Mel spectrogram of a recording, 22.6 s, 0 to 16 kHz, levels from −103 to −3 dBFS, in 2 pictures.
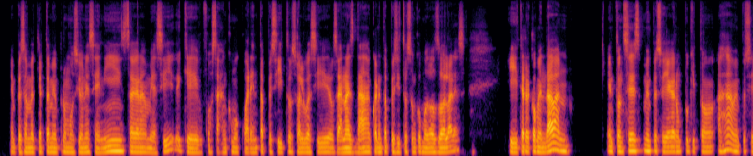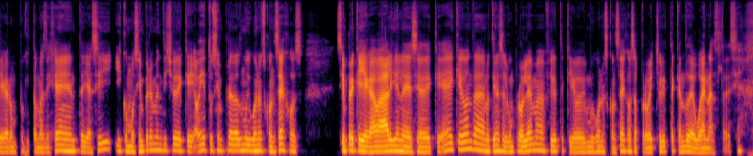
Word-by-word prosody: Empecé 105 -2 -3
a - - 0
meter 105 +1 -2
también 105 -2 0
promociones 105 0 -3
en 100 0 -2
Instagram 115 -4 +2
y 95 - -3
así. 125 - -3
De 130 - -5
que, 100 -6 -1
costaban 100 0 -6
como 105 -1 -5
$40 100 0 -2
pesitos 110 0 -5
o 105 - 0
algo 105 +1 +1
así. 110 +2 -2
O 105 - -2
sea, 95 - +3
no 105 - +6
es 100 -1 0
nada. 105 +2 +2
$40 105 +1 +1
pesitos, 105 -1 -4
son 105 - -4
como 110 -2 -1
$2 105 0 +1
dólares, 105 +2 0 0.6
y 105 -1 0
te 115 - +4
recomendaban. 125 +4 +4 0.6
Entonces, 130 +3 +1
me 135 - 0
empezó 125 -1 -2
a - - 0
llegar 115 +1 +3
un 115 - -5
poquito 120 -2 -4
ajá. 140 +5 +1
Me 125 - +1
empezó 120 0 -9
a - - 0
llegar 110 0 0
un 110 - -6
poquito 110 0 -8
más 105 0 -3
de 100 - -7
gente 130 -1 +1
y 110 - -1
así. 155 +10 -3
Y 130 -3 -5
como 120 -1 0
siempre 130 +6 -1
me 150 - -1
han 150 - -3
dicho 145 0 -3
de 135 - +1
que: 120 -1 -2
"Oye, 145 +3 -1
tú 150 0 -5
siempre 140 +1 -2
das 140 0 +2
muy 140 -1 +2
buenos 135 -1 +1
consejos". 130 0 0 0.5
Siempre 130 +1 +3
que 130 - +5
llegaba 120 0 +6
alguien, 130 +1 +5
le 125 - +4
decía 115 0 +1
de 110 -1 0
que: 115 +2 -4
"Hey, 160 - 0
¿qué 165 0 0
onda? 170 -5 +2
¿No 125 - +2
tienes 135 0 +1
algún 120 0 -1
problema? 140 +4 +1
Fíjate 130 -1 -2
que 115 - -6
yo 110 - 0
doy 110 - -1
muy 115 0 -2
buenos 120 0 -3
consejos. 125 +3 -2
Aprovecha 105 +1 -2
ahorita, 120 0 -3
que 120 - -2
ando 120 +1 +1
de 110 - +4
buenas", 100 -1 0
le - - -11
decía. 130 -1 -9
120 Hz, 255 wpm, -23 LUFS, 105-130 Hz, 0.6 s, no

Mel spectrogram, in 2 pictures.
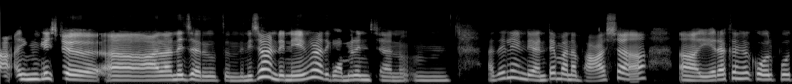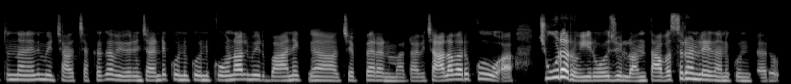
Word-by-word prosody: అ - - +4 0.2
English 245 +2 +2 0.6
ఆ! - - +6 0.4
అలానే 210 +3 +4
జరుగుతుంది. 190 -4 -3
నిజం 345 - +4
అండి, 215 -4 +1
నేను 215 +3 +5
గూడా 335 -1 +5
అది 235 - -4
గమనించాను. 190 -3 -4
హ్మ్. 185 0 -9 0.5
అదేలెండి. 275 -2 -3
అంటే 200 +7 -2
మన 220 -3 0
భాష 190 +6 -1 0.7
ఆహ్, 190 -2 +3
ఏ - - -1
రకంగా 270 +3 -2
కోల్పోతుందనేది 225 -1 -2
మీరు 210 -3 -5
చాలా 180 0 -4
చక్కగా 200 +6 -5
వివరించారు. 190 0 -3
అంటే 225 +2 -5
కొన్ని 210 -2 -2
కొన్ని 200 -2 -2
కోణాలు 225 +3 +1
మీరు 210 -3 -4
బానే 190 +3 -1 0.2
ఆహ్, 180 -1 -3
చెప్పారన్నమాట. 180 -3 -5
అవి 170 - -13
చాలా 190 +5 +4
వరకు 245 +2 -2 0.2
ఆహ్, - - -6 0.3
చూడరు 320 - +6
ఈ - - +2
రోజుల్లో. 190 -2 -1
అంత 180 +2 -5
అవసరం 265 +5 +1
లేదనుకుంటారు. 175 -4 -5
205 Hz, 160 wpm, -22 LUFS, 185-230 Hz, 0.7 s, ఆ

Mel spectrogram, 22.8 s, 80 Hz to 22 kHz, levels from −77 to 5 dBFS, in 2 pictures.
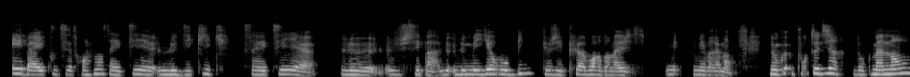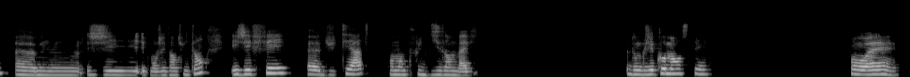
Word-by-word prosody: Et 220 -1 +5
bah 180 -4 +4
écoute, 175 +2 -1
c'est 180 -3 -5
franchement, 180 +4 -3
ça 190 -2 -4
a - - +1
été, 170 +1 -1
heu, - - -3
le 175 0 +2
déclic, 180 +4 -8
ça 180 - -9
a - - -1
été, 180 +1 +1
heu, 145 -3 0 0.3
le 175 -2 0
je 175 0 -7
sais 180 - -3
pas, 160 -4 -3
le 175 +1 -1
le 180 0 0
meilleur 185 +2 +5
hobby 205 +5 0
que 185 -3 -3
j'ai 175 -1 -3
pu 190 - -4
avoir 180 -1 +4
dans 165 - -2
ma 155 0 0
vie, 155 -1 -8 0.2
mais 190 +1 -5
mais 180 -1 -1
vraiment, 160 -5 -3 0.4
donc 195 +2 +3
pour - - -9
te 220 - +1
dire 220 -2 +3
donc 175 0 -6
maintenant, 205 +5 +5
hem, 160 -2 -4
j'ai, 165 -2 -4
bon 150 - -5
j'ai 160 +1 -5
28 160 +2 -7
ans 240 +4 +1 0.3
et 185 - 0
j'ai 190 0 +2
fait, 235 +4 +3 0.2
heu, 180 -2 +3
du 165 -1 -13
théâtre 200 0 +2 0.2
pendant 175 -1 -2
plus 175 +1 -10
de 170 - -5
10 170 +1 -7
ans 165 - -2
de - - -4
ma 150 -1 +1
vie. 150 +11 -12 1.9
Donc, 185 -2 0
j'ai 185 +1 +2
commencé 210 -2 +3 1.7
Ouais. 185 -3 +5
180 Hz, 165 wpm, -26 LUFS, 170-195 Hz, 1.9 s, Et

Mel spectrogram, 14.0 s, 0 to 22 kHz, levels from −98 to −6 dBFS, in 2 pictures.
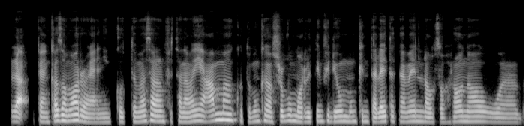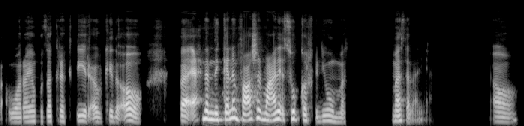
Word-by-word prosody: لأ 410 0 +2
كان 150 -2 -4
كذا 175 +3 +1
مرَّة، 175 -4 +2
يعني 135 +1 -6
كنت 150 +1 -8
مثلًا 165 +1 -1
في - - -17
ثانوية 155 +3 -1
عامة، 195 +5 +1
كنت 190 -6 -12
ممكن 165 +2 -5
أشرَبه 165 +3 -3
مرّتين 150 0 -3
في 170 - -6
اليوم، 160 +1 -2
ممكن 160 0 -7
3 155 +2 0
كمان 155 +1 -4
لو 145 -2 -3
سهرانة 155 +3 -4
وب 140 -3 -7 0.2
ورايا 145 +3 -1
مذاكرة 160 +1 -2
كتير 165 +2 -3
أو 145 - -1
كده. 150 +1 -4
آه، 180 +1 +4 0.5
فإحنا 385 -11 +7
بنتكلم 215 +4 +6
في 205 -4 +4
10 230 +7 +6
معالق 200 +3 +6
سُكّر 225 -6 +1
في - - -13
اليوم 170 -2 -2
مثلًا، 130 - -7 0.6
مثلًا - - 0
يعني. - - -19 0.8
آه 150 +2 -3
160 Hz, 170 wpm, -26 LUFS, 150-180 Hz, 0.8 s, فإحنا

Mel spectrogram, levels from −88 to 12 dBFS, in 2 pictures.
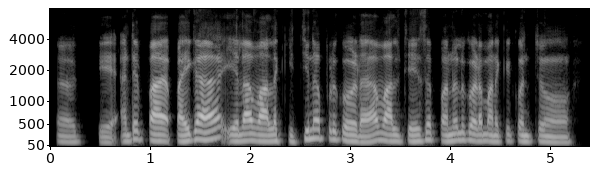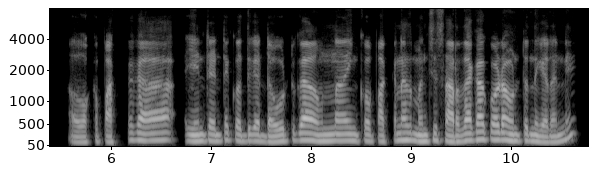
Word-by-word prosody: Okay. 115 -1 -8 0.2
అంటే, 130 +7 -2
ప - - +3 0.3
పైగా, 145 +7 +4 0.3
ఇలా 145 +2 +4
వాళ్ళకిచ్చినప్పుడు 135 +8 0
కూడా, 130 -4 +2 0.2
వాళ్ళు 135 -2 +3
చేసే 135 +5 0
పనులు 145 +4 0
కూడా, 140 -2 +2
మనకి 130 +1 -3
కొంచెం 125 -1 -2 0.8
ఒక 115 +2 -12
పక్కగా 145 +7 -1 0.5
ఏంటంటే 140 +1 -1
కొద్దిగా 140 0 -2
డౌటుగా 140 +6 +1
ఉన్నా, 140 +1 +1
ఇంకో 140 +1 -4
పక్కనది 150 +4 -1
మంచి 130 +3 -1
సరదాగా 150 +7 +3
కూడా 165 -1 +4
ఉంటుంది 140 -1 -2
కదండీ? 130 - -3
135 Hz, 145 wpm, -23 LUFS, 130-150 Hz, 0.8 s, పైగా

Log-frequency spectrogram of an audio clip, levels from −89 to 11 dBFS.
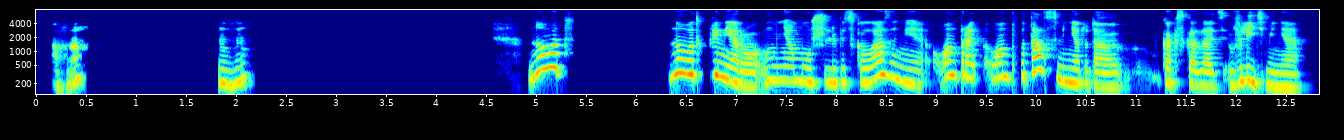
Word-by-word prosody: Ага. - - -4 1.3
Мгм. 210 +6 -5 2.8
Ну 400 +4 +3
вот 465 0 +7 1.1
ну 340 +4 +5
вот, 325 -2 +6
к - - -19
примеру, 215 - +3
у 235 +1 -5
меня 240 -1 -3
муж 230 -1 -3
любит 215 0 -5
скалолазание. 225 -2 0
Он 300 +1 0
пра 275 -3 +1
он 280 +2 0
попытался 300 +1 +4
меня 220 -3 0
туда, 175 -4 -2 0.4
как 215 -1 0
сказать, 185 -2 -1
влить 215 +2 -2
меня. 165 -3 -4
225 Hz, 110 wpm, -22 LUFS, 200-290 Hz, 2.8 s, вот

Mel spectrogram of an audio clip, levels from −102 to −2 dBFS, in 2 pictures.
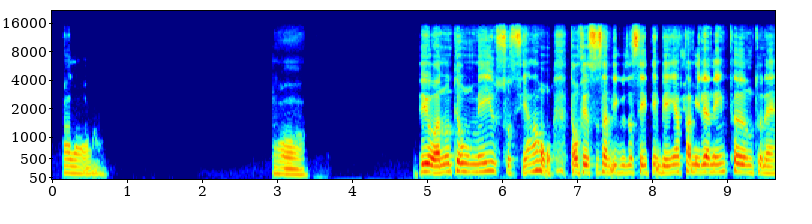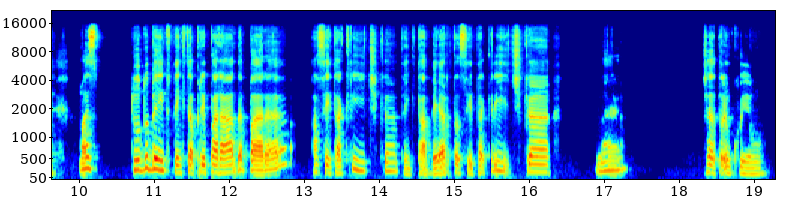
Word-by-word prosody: Ah 165 - -3
lá, 155 -1 -3
ó. 140 -3 -10 2.2
Oh. 130 -4 -3 1.5
Viu, 185 -3 +7
ah, 160 - +8
no 185 +3 0
teu 195 -2 +3
meio 195 +3 -1
social, 175 +5 +2 0.2
talvez 170 0 +6
os 165 - +8
amigos 170 -2 -1
aceitem 170 -1 +5
bem, 165 +1 0
a 180 - +1
família 180 0 +3
nem 180 +2 0
tanto, 175 -4 0
né. 155 -1 -3 0.3
Mas 265 0 +4 0.4
tudo 235 +4 -1
bem, 245 -2 +5
tu 220 - -10
tem 175 -1 -3
que - - -11
estar - - 0
preparada 175 -1 0
para 115 - -1 0.3
aceitar 170 -4 -3
crítica, 205 +2 -8
tem - - -11
que 130 - -22
estar - - -5
aberta - - -2
a - - -7
aceitar 80 - -3
crítica, 180 - -4 0.6
né. 225 +3 -6 1.1
Já 180 - -2
é - - -1
tranquilo. 140 -2 -6
175 Hz, 130 wpm, -24 LUFS, 155-195 Hz, 2.2 s, ah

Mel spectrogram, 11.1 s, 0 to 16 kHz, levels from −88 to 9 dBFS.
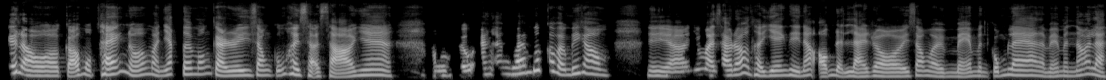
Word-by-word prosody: Cái 330 +1 +3
đồ 210 - +4
cỡ 185 -1 +3
1 245 -1 -4
tháng 275 +6 +6
nữa 235 -4 0
mà 270 -2 -2
nhắc 260 +6 -2
tới 275 -1 +1
món 280 +3 -6
cà 215 -5 +6
ri 225 +1 +1
xong 230 -1 -1
cũng 220 +5 -5
hơi 270 -4 +2
sợ 225 - -1
sợ 175 -4 +3
nha. 240 -1 +1 0.4
Ừ, 210 - -9 0.2
kiểu 210 - +1
ăn 265 +1 -3
ăn 285 +1 -8
quá 295 - +6
mức 455 +1 +1
á 430 - 0
bạn 255 -6 0
biết 295 +3 0
hông? 265 -5 +1 0.4
Thì, 210 -2 -3
à, 195 0 0
nhưng 250 - -9
mà 220 - +3
sau 230 -1 +3
đó 260 +6 +1
thời 225 -7 -2
gian 220 +1 -1
thì 220 -4 -1
nó 230 +4 0
ổn 175 +1 -1
định 205 -5 -3
lại 180 -2 0
rồi, 185 -1 0
xong 220 +1 -3
rồi 190 -3 -2
mẹ 175 0 -4
mình 200 -2 -8
cũng 195 +5 -5
la, 230 -3 +1
là 205 - -4
mẹ 180 0 -5
mình 200 0 -8
nói 250 +6 -2
là 210 -7 0
225 Hz, 290 wpm, -22 LUFS, 200-255 Hz, 0.4 s, tháng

